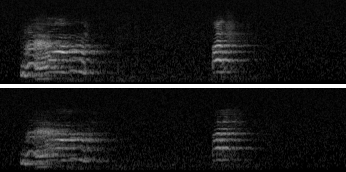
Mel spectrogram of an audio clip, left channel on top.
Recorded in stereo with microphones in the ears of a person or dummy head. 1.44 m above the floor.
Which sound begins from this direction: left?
A cat meowing, at 0.2 s.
